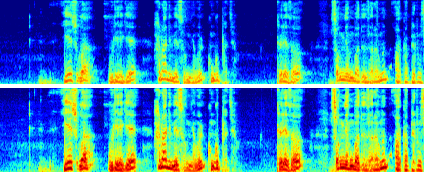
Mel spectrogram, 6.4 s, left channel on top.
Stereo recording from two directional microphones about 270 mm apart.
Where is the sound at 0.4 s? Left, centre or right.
Right.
